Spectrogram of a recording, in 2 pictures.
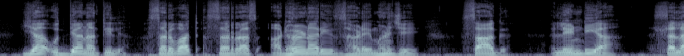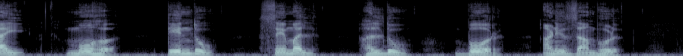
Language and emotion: Marathi, neutral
